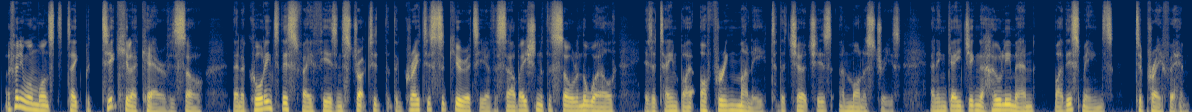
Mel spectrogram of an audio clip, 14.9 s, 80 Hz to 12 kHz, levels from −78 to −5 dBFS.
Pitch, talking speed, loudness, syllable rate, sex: 105 Hz, 215 wpm, -20 LUFS, 6.2 syllables/s, male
